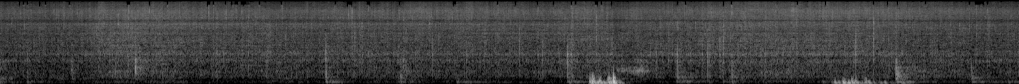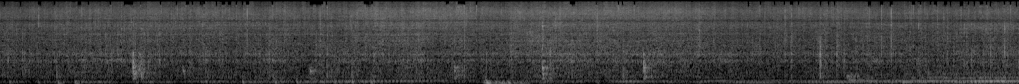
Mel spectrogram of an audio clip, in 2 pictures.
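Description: Sardines fry in a pan with curry leaves in an Indian home kitchen, giving a steady, loud sizzle with occasional sharper spits and crackles as the pieces are turned, with no talking.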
